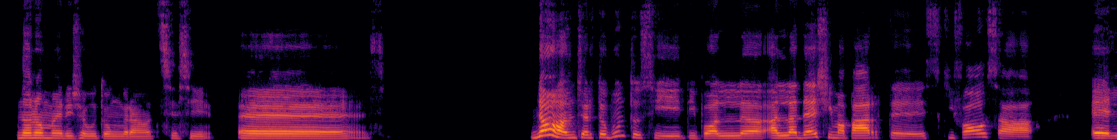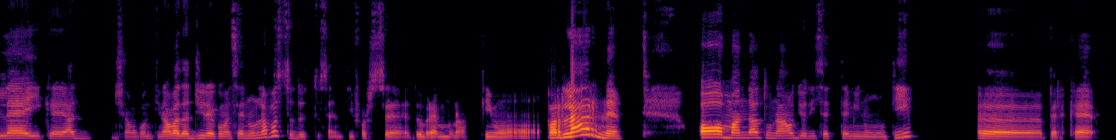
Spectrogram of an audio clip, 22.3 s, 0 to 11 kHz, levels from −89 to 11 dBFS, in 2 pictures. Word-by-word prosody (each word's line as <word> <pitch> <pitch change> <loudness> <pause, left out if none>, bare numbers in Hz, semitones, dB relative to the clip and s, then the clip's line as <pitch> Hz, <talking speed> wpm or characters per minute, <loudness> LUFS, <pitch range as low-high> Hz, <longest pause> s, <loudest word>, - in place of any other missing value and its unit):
Non 200 0 +1
ho 200 - +4
mai 190 -1 -3
ricevuto 180 -1 -7
un 170 -1 -10
grazie, 160 +3 -7
sì. 170 -1 -13 0.3
Ehm, 175 -2 +1
s - - -29 1.5
No, 385 - +7
a - - +9
un 220 +1 -3
certo 230 +3 -4
punto 315 -4 -9
sì, 175 -5 -10
tipo 185 -1 -6
al 185 +1 -1
alla 195 +3 +1
decima 230 -3 -2
parte 190 -3 0
schifosa 200 - -4 0.6
e 295 -1 +6
lei 185 -2 -4
che 170 -1 -9
ha 165 +1 -7 0.3
diciamo, 155 0 -18
continuava 170 +3 -5
ad 180 - -1
agire 180 +1 -4
come 170 -1 -9
se 180 +1 -10
nulla 195 +8 -6
fosse, 360 +1 -8
ho - - -15
detto: 155 -1 -17
"Senti, - - -18
forse 155 -4 -11
dovremmo 150 -2 -6
un - - -10
attimo 145 0 -9
parlarne." 230 - +6 0.8
Ho 245 0 +10
mandato 215 0 -2
un 190 - -16
audio 190 0 -7
di 175 - -20
7 175 0 -13
minuti, 160 - -13 0.7
uhm, 155 -4 -1
perché 165 -2 -6
180 Hz, 135 wpm, -23 LUFS, 170-205 Hz, 1.5 s, Ho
